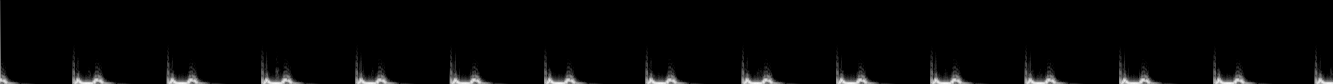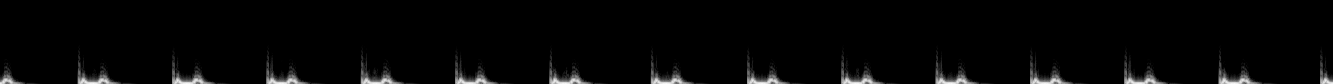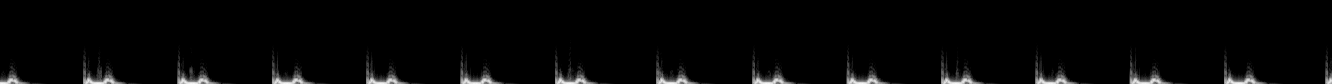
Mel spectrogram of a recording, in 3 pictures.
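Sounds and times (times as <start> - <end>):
heartbeat double thump: 0.8 - 1.1, 1.7 - 2.0, 2.6 - 3.0, 3.6 - 3.9, 4.5 - 4.9, 5.5 - 5.8, 6.5 - 6.8, 7.4 - 7.8, 8.4 - 8.7, 9.3 - 9.7, 10.3 - 10.6, 11.2 - 11.6, 12.2 - 12.5, 13.2 - 13.5, 14.1 - 14.5, 15.1 - 15.4, 16.0 - 16.4, 17.0 - 17.3, 17.9 - 18.2, 18.8 - 19.2, 19.9 - 20.2, 20.8 - 21.2, 21.8 - 22.1, 22.7 - 23.0, 23.6 - 24.0, 24.6 - 24.9, 25.6 - 25.9, 26.6 - 26.9, 27.5 - 27.8, 28.4 - 28.8, 29.4 - 29.7, 30.4 - 30.7, 31.3 - 31.6, 32.2 - 32.6, 33.2 - 33.6, 34.2 - 34.6, 35.2 - 35.4, 36.1 - 36.4, 37.0 - 37.4, 38.0 - 38.3, 38.9 - 39.2.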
